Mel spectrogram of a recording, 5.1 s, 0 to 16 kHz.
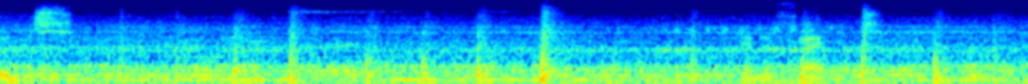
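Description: A train passes in Train Sim World 5, a steady rumbling roll with rhythmic clicks and clunks of wheels over track joints, fairly close, while a voice talks briefly over it.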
